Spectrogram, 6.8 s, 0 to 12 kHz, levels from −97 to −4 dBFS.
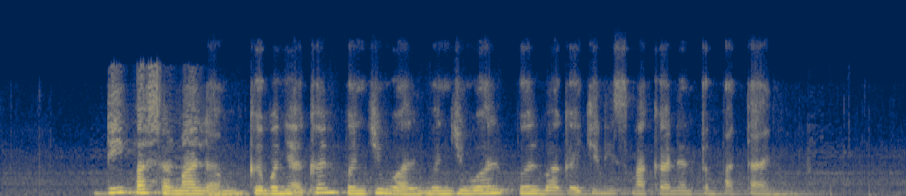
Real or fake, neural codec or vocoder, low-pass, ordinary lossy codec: real; none; 7.2 kHz; Opus, 16 kbps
